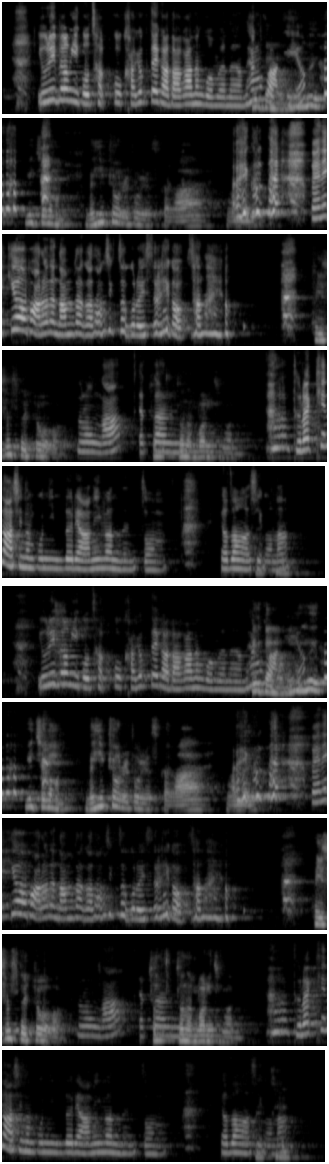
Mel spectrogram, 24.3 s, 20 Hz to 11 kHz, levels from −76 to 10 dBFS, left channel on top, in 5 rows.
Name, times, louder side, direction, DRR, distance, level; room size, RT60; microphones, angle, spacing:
voice 1, 0.2-4.6 4.8-5.0 5.5-5.6 8.3-13.2 13.9-14.2 15.8-16.4 16.7-17.4 18.6-22.0 22.2-22.4 22.8-23.8, left 7 dB, 80° left, 16 dB, 0.5 m, -28 dB
voice 2, 3.7-4.8 5.2-5.8 6.1-8.6 14.4-15.6 16.8-18.2 23.3-23.8, right 3 dB, 60° right, 13 dB, 0.7 m, -34 dB
20.5 x 7.6 x 7.5 m, 1.3 s
head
